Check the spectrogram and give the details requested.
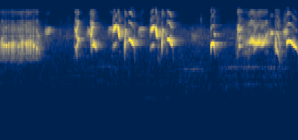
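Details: Tutor song of a red crossbill, played to train captive birds: an opening buzzy burst, then clusters of sharp high chips and brief whistled slurs separated by short gaps.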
